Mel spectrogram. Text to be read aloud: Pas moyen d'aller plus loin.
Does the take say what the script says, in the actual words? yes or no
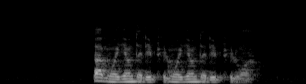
no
